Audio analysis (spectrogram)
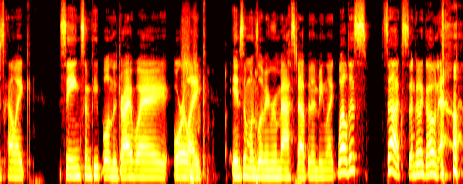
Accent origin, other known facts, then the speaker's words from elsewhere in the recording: Midwest, United States; Me and my man took a road trip to the Midwest because we're both from the Midwest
